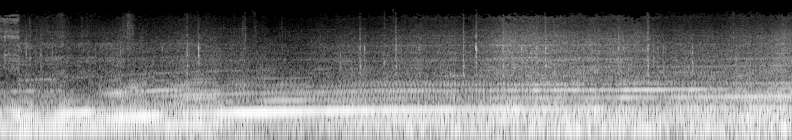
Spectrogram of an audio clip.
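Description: Toyota truck's engine running, heard from inside the cabin while it reverses; its pitch rises over the first few seconds, then holds steady.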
